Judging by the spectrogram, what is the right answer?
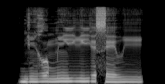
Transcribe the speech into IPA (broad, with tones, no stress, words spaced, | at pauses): ɡĩ˨ɣʊ˦˨mĩ˦ji˦ jɪ˦se˨ βi˨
